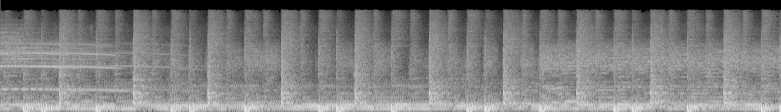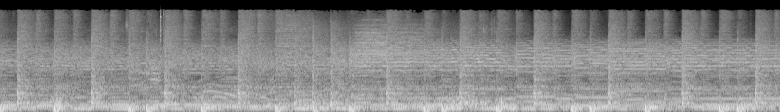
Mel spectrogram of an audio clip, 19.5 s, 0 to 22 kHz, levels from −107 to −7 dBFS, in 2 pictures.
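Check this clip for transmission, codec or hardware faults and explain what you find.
One fault is audible: an electrical switching spike from 11.33 to 11.36 s. It is a sharp snap about 20 ms long, peaking around -20 dBFS and sitting on top of the sound rather than replacing it. The likely cause is a nearby switch, relay or static discharge arcing briefly, with the audio line coupling that burst of energy straight into the signal path.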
